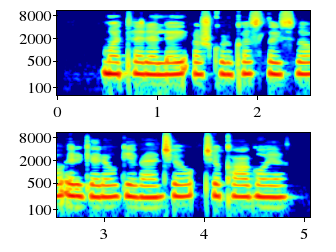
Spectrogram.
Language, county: Lithuanian, Marijampolė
